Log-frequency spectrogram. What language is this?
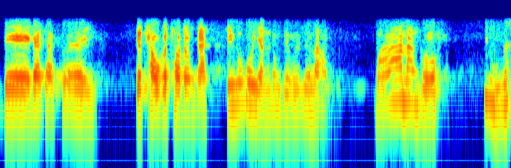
Bodo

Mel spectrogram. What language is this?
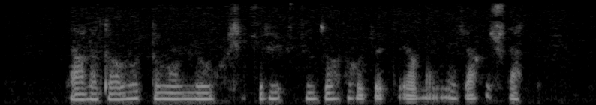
Uzbek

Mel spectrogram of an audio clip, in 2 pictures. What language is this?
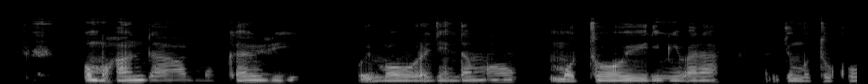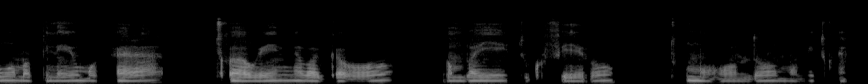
Kinyarwanda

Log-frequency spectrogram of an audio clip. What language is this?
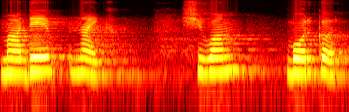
Konkani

